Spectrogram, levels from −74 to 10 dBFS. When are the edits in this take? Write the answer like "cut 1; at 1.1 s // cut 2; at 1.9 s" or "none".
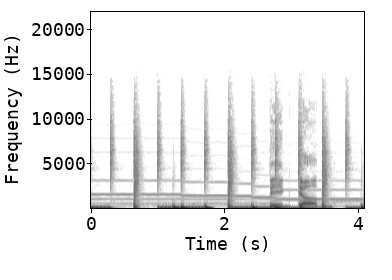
none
